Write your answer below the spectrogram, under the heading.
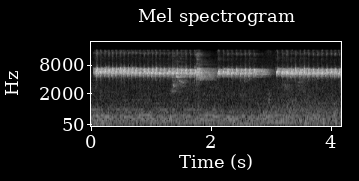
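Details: High continuous insect trill of the golden grasshopper (belalang emas), a training recording for songbirds: a dense, sizzling pulsed buzz interrupted only by two very short breaks.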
